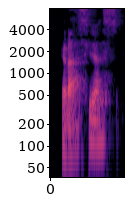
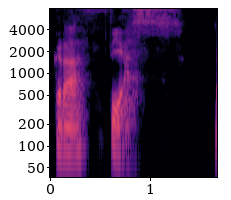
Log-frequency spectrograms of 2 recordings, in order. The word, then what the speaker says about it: gracias: Gracias is the way that we pronounce it in Latin America, gracias. In Spain, they say gracias. So the C in Spain is pronounced like a TH in English, like the, gracias, gracias.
